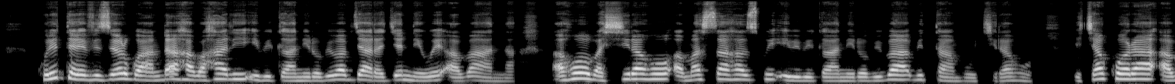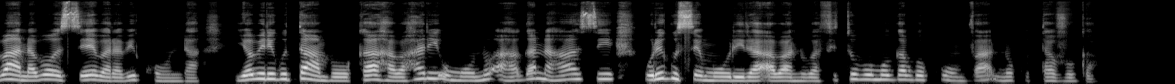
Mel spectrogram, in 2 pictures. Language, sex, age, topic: Kinyarwanda, female, 25-35, education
